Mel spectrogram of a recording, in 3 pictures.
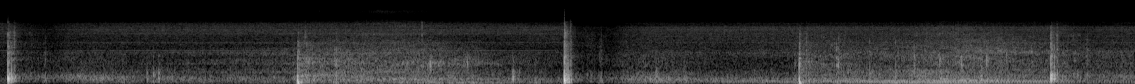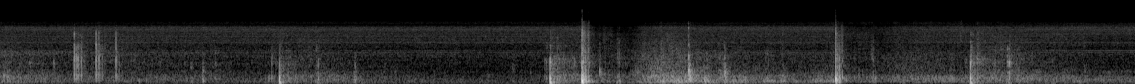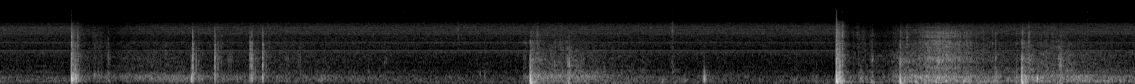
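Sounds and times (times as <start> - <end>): fireworks bangs: 0.0 - 15.1, 16.8 - 22.3, 23.4 - 26.0, 31.0 - 34.0
low hum: 0.3 - 11.9.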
